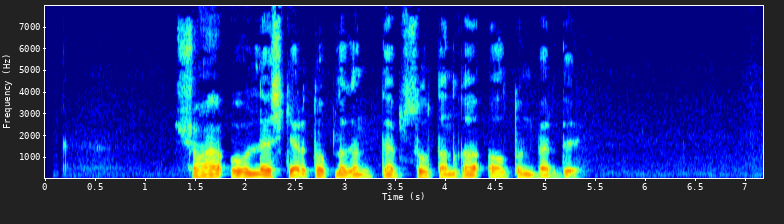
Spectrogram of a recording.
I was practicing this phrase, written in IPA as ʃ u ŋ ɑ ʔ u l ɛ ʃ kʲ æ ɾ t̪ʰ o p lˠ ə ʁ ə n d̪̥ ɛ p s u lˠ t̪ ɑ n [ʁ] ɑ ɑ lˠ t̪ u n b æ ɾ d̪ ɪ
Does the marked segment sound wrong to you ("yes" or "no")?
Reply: no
